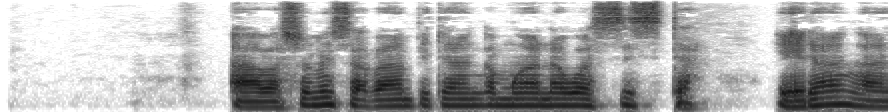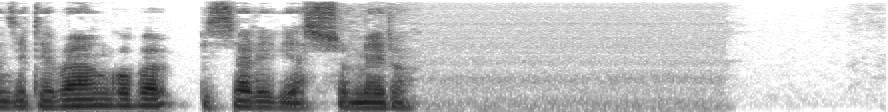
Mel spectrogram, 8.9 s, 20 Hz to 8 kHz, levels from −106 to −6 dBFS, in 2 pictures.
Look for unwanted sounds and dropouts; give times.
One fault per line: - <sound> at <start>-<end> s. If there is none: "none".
none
